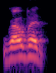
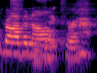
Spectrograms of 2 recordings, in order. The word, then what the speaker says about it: Robenalt: How do you pronounce it? Robert. It's Robenalt.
